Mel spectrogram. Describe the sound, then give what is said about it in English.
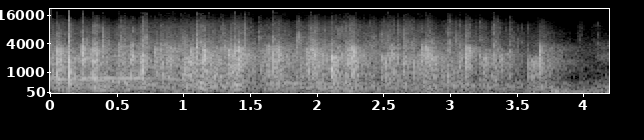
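Audience applause after a song at an evening gathering: dense, steady clapping from many hands throughout, thinning out at the very end. “Give them another hand there.”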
